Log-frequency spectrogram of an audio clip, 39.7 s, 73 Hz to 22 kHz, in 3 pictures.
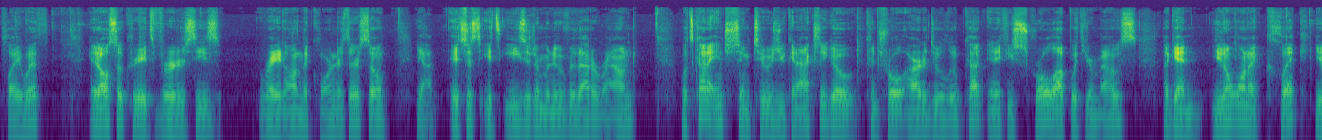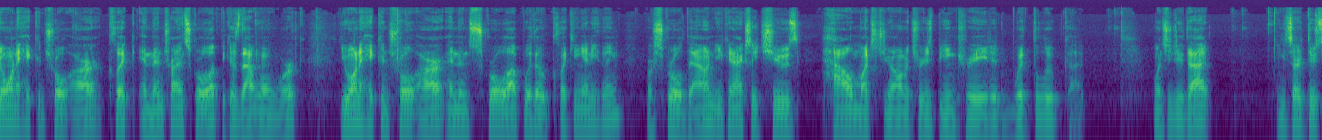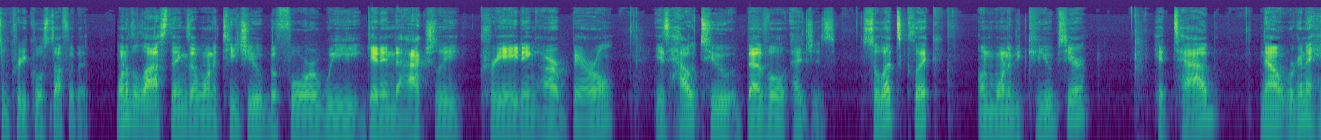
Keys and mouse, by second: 0.1 1, 0.7 g, 2.0 g, 8.7 ctrl+r, 13.0 ctrl+r, 15.7 ctrl+z, 17.2 ctrl+r, 24.7 middle click, 25.6 click, 25.9 g, 26.7 middle click, 28.7 middle click, 37.8 Tab.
